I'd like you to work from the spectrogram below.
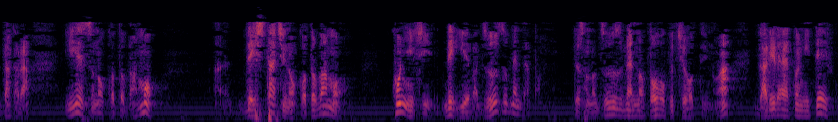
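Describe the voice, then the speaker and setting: Low-voiced pastor preaching, lively pitch. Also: male voice, muffled recording, a little hiss or hum. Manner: earnest storytelling with many pauses and fillers. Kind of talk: sermon.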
